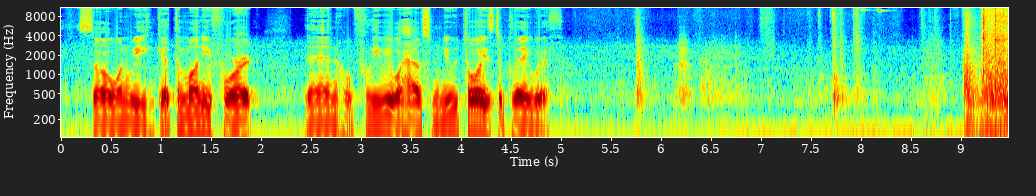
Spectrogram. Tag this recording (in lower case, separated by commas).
speech, inside a small room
